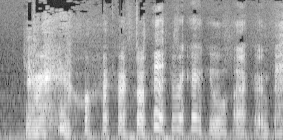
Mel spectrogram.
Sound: laughing

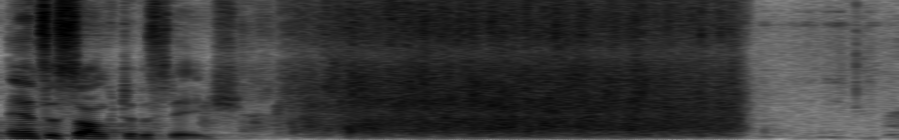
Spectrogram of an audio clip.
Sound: applause

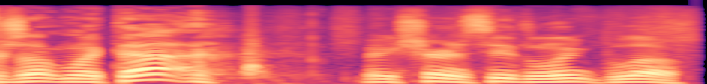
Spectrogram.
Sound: link whooshing

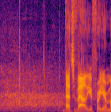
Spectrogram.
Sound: audience laughing

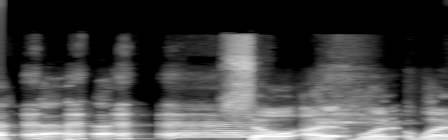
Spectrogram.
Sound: laugh

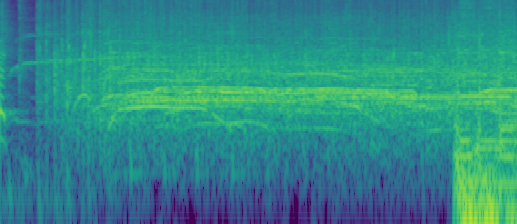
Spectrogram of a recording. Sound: cheers and applause

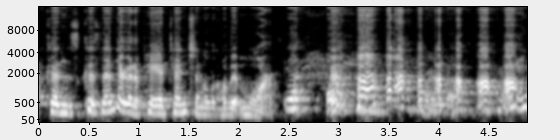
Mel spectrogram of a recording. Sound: laughter

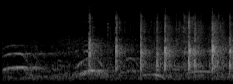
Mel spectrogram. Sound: audience member whoops; audience claps

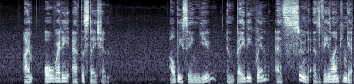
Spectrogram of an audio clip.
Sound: BG FX: Train station ambience

